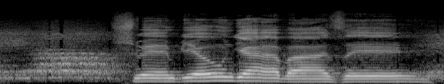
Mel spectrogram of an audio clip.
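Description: A man's voice chanting Buddhist verses in a slow intoned chant, with long level held notes that step between a few pitches. It starts about a second in after a brief pause.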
